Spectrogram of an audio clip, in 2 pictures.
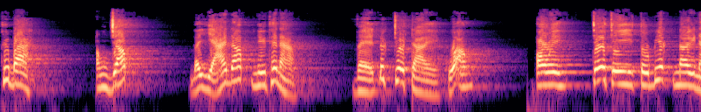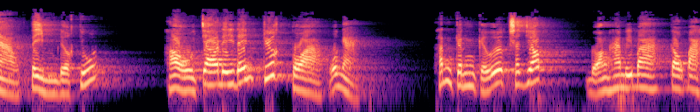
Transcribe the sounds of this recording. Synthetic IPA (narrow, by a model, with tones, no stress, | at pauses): t̪ʰɨ˨˦ɓaː˧ | ʔə˧wŋ͡mzɔ˦˥p̚ | ɗa̰ː˧˥za̰ː˧˩jɗɔ˦˥p̚ɲɨ˧t̪ʰe˨˦naː˨˩w | ve˨˩ɗɨ˦˥k̚t͡ɕu˨˦ət͡ɕəː˨˩jku˧˩əʔə˧wŋ͡m | ʔ̪o˧jt͡ɕəː˨˦˥t͡ɕi˧t̪o˧jɓi˦˥ət̚nəː˧jnaː˨˩wt̪i˨˩mɗɨ˨˩ək̚t͡ɕu˨˦ə | hə˨˩wt͡ɕɔ˧ɗi˧ɗe˨˦nt͡ɕɨ˦˥ək̚t̪waː˨˩ku˧˩əŋaː˨˩j | t̪ʰa˨˦jŋ̟ki˧ŋ̟kɨ˧˩wʔɨ˦˥ək̚sa˦˥jt̚zɔ˦˥p̚ | ɗwa̰ː˧˩nɦaː˧jmɨ˧əjɓaː˧kə˧wɓaː˧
